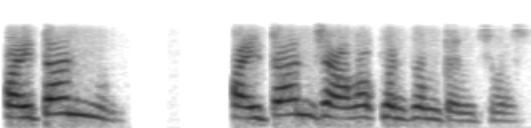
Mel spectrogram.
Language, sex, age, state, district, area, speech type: Telugu, female, 18-30, Telangana, Hyderabad, urban, conversation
